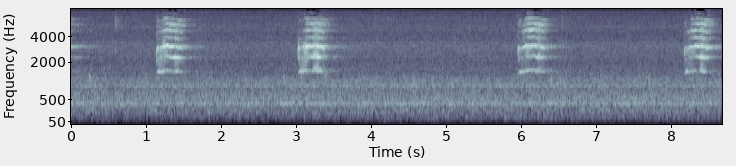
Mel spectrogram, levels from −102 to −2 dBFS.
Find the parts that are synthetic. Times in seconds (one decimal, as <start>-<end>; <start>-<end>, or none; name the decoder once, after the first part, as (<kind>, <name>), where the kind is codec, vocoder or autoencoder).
2.6-6.5 (vocoder, Vocos)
